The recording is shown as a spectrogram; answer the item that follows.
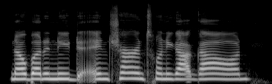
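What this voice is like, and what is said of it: Bad put-on Southern accent. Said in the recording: “That was a very bad Southern accent.”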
